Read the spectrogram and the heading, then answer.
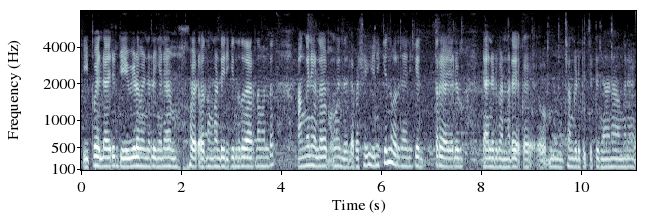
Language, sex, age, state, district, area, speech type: Malayalam, female, 60+, Kerala, Idukki, rural, spontaneous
